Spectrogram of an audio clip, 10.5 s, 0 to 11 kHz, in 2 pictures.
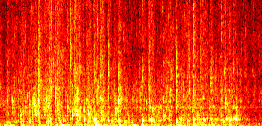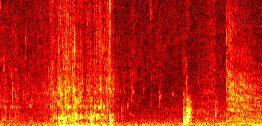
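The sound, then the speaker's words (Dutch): Photographic developer is poured steadily from storage tank number 3 into storage tank number 1, a splashing gush that runs for several seconds, eases, then ends with a few short trickles and drips. “heb ik de inhoud van voorraadken nummer 3, die op dat moment gevuld was met de ontwikkelaar, overgegoten in voorraadken nummer 1.”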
